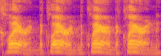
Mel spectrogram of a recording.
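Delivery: word said in its own way, repeated four times. Showing how the name was actually said: saying mclaren fast. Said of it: "I was just saying it fast".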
